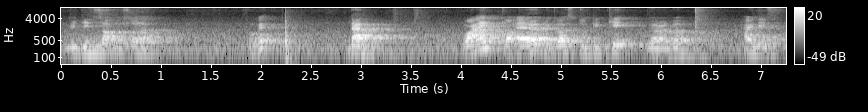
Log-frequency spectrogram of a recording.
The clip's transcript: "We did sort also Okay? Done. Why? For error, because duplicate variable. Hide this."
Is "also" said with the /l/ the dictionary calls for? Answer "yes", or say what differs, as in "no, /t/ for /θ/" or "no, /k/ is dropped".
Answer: no, /l/ is dropped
